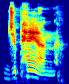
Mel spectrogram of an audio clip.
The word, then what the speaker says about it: Japan: Um, next one here is Japan up here. Stress on the end.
